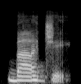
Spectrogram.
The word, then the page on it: bougie: Indian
